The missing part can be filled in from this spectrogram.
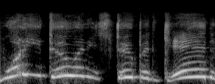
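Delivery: loud, shrill screaming at very high pitch. Voicing an angry truck driver who nearly hit the character: driver screaming. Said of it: "the guy lays into the horn and he's screaming".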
